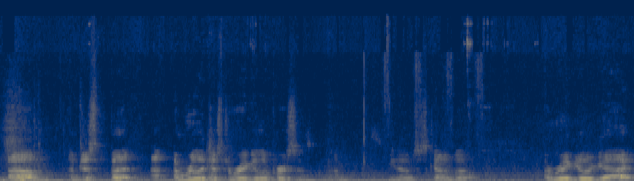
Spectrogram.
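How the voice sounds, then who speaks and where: A man with an American accent talks at a moderate pace. Noticeable background noise and audible room echo fill the recording. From Texas. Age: 20s. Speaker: church member sharing conversion story. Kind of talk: testimony.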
